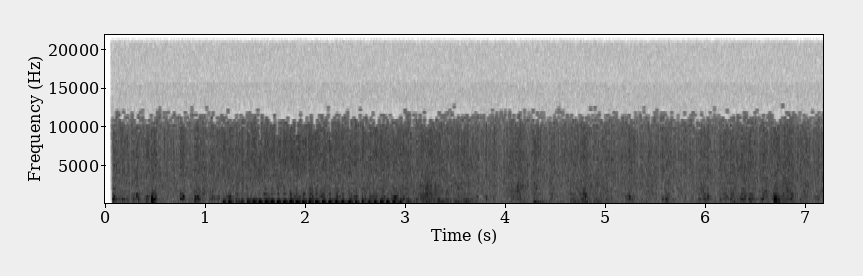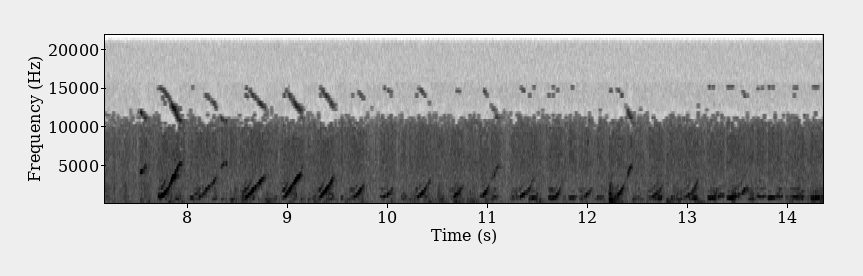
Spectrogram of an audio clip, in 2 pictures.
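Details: Guinea pig family during a feeding frenzy, with a rapid run of short, sharp rising squeaks in the second half, over steady pattering and rustling.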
